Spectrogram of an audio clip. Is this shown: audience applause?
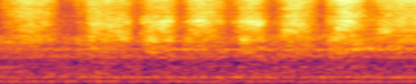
no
